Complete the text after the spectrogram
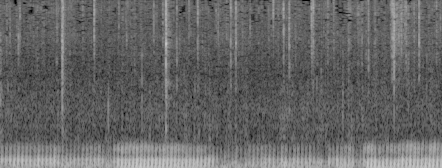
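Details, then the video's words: Cat purring while asleep in front of a crackling fireplace: a deep, even rumble that swells and softens in alternating breaths about every second, with sharp pops and crackles of the fire over it. "Purring cat"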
